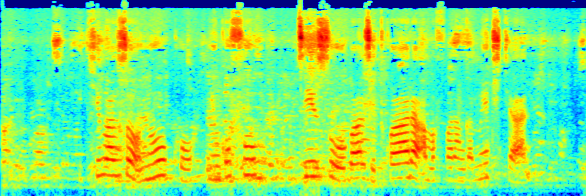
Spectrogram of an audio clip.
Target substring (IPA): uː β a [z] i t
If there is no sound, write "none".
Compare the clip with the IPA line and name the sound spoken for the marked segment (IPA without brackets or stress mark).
z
